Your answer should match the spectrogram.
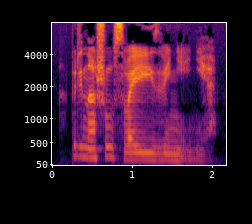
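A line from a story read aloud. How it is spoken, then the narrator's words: Man sighing. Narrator (Russian): вздохнул мужчина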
